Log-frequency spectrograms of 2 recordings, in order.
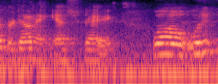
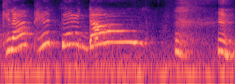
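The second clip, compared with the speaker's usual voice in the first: very high, slow pleading squeak; high drawn-out meme voice; much slower than usual. Retold or imitated. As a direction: stretch it out like a dazed child. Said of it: "And she's like".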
